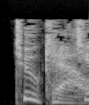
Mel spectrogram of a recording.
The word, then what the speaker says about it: Tucows: Yeah, two cows. – Two cows? – Yep. Yeah, they have two cows, twice as many cows as someone who has one cow. So yeah, except it's spelled T-U-C-O-W-S.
